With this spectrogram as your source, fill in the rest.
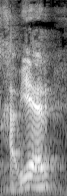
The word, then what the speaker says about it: Xavier: in some way and x a v i e r is uh a word that can be pronounced as kavier because in Spanish especially in Old Spanish uh the X can sometimes make a j sound right and I think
